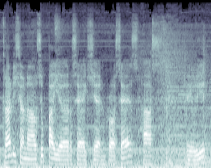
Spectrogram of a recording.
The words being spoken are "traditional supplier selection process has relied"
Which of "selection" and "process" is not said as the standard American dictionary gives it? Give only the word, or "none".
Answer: selection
